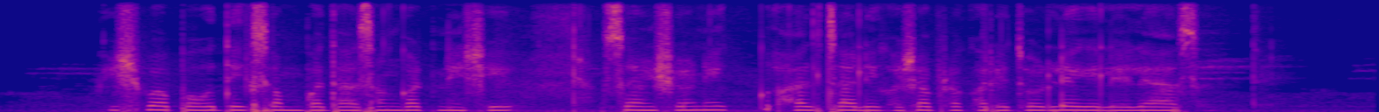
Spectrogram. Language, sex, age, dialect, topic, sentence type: Marathi, female, 36-40, Southern Konkan, banking, statement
